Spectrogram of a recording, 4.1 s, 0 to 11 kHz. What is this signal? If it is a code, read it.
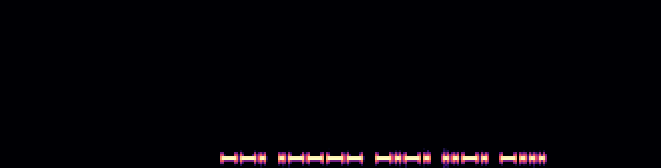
Morse code, heard as a keyed tone, about 40 wpm, 700 Hz. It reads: G1CFB
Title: DXCC-100 Call Signs - 5 Characters - Repeated 2x - 40wpm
